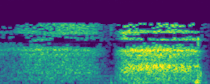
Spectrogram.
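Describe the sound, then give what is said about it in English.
A long, deep breath with no talking: a steady airy inhale of about a second, a brief pause, then a louder, fuller rush of breath that cuts off abruptly. “You heard me take a deep breath because it's easy to talk about on the phone in an interview, and it's harder work to do week in and week out.”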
